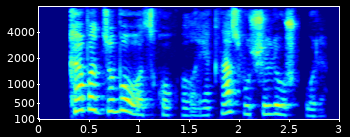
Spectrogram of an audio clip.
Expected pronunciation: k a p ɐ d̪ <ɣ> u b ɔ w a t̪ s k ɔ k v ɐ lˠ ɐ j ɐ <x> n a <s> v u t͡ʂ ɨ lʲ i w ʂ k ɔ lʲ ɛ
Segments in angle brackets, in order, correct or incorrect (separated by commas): incorrect, incorrect, correct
